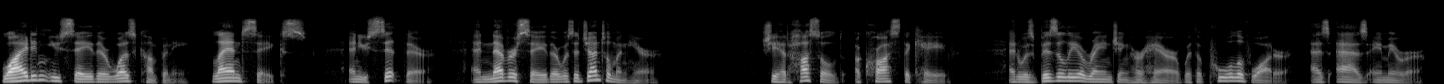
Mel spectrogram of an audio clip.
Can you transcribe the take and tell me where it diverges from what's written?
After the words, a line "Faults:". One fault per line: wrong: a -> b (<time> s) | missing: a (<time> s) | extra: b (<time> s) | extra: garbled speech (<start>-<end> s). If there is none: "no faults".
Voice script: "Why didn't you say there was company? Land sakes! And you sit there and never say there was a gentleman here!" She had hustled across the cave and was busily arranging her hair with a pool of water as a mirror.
"Why didn't you say there was company? Land sakes! And you sit there and never say there was a gentleman here!" She had hustled across the cave and was busily arranging her hair with a pool of water as as a mirror.
Faults:
extra: as (13.3 s)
